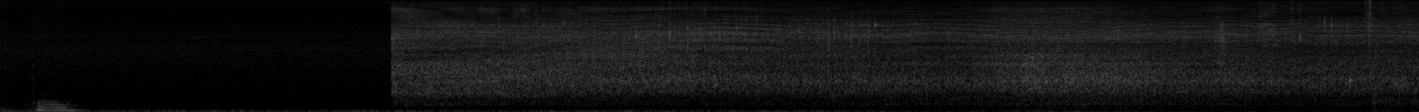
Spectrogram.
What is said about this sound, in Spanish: Vamos a escuchar un poquito el mar.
